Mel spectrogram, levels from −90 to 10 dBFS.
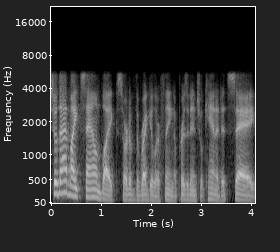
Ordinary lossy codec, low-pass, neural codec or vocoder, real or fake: Opus, 32 kbps; 5.4 kHz; codec, 16 kHz, 0.2 kbps, FocalCodec; fake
